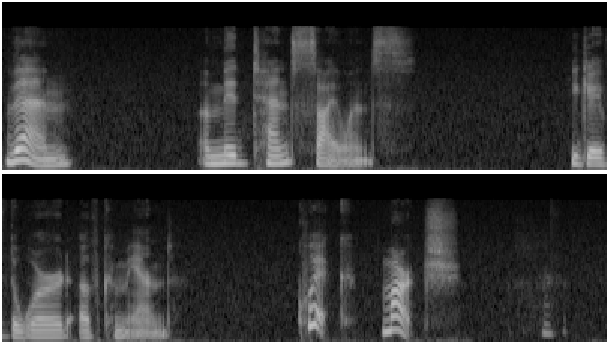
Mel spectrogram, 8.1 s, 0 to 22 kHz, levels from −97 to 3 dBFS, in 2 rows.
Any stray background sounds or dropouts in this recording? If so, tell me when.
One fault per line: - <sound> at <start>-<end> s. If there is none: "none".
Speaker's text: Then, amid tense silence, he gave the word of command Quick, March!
- laugh at 7.4-7.8 s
